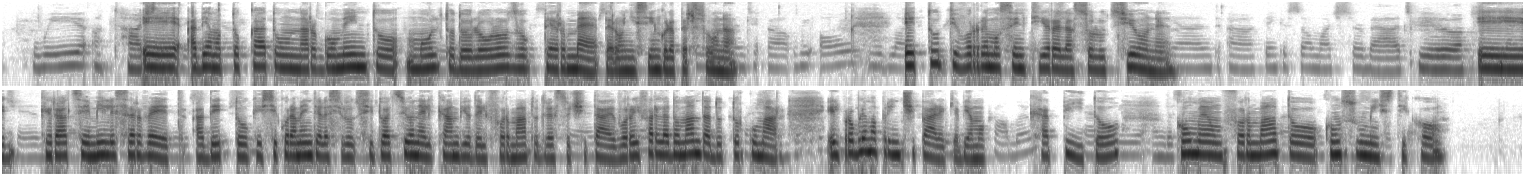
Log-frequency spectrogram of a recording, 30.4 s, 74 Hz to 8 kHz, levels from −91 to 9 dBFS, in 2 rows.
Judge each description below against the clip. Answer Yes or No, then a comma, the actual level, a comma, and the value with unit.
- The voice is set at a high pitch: Yes, high, 205 Hz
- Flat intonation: Yes, narrow, 2.0 semitones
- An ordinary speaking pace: No, slow, 110 wpm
